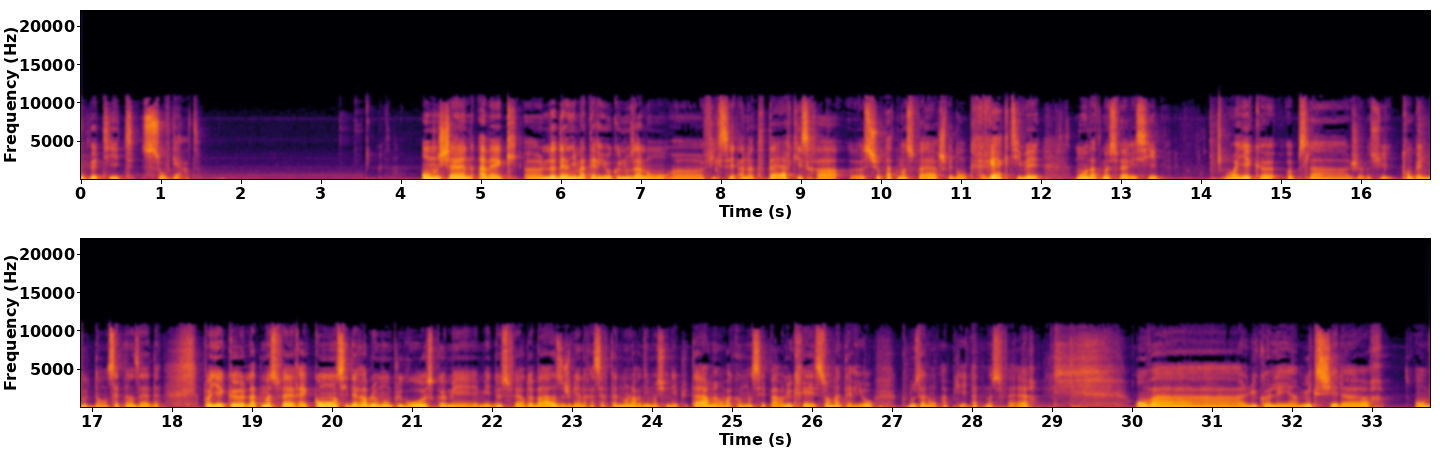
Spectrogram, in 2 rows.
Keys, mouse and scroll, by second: 7.9 click, 10.0 click, 13.6 t, 15.4 t, 16.2 z, 24.5 click, 31.0 click, 33.6 click.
